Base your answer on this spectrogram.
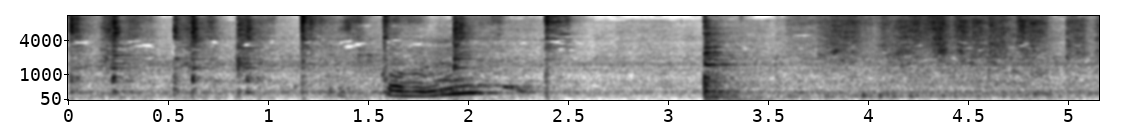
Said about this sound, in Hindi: दही को हम अच्छे से इसमें फेंट लेंगे, मिक्स कर लेंगे, इसमें कोई गुठलियाँ ना हो।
